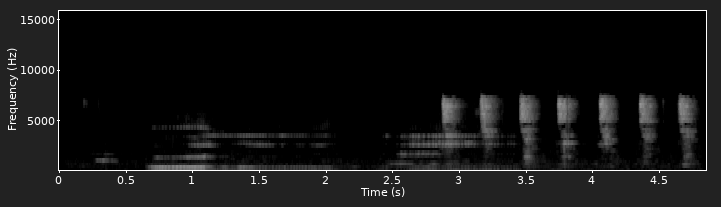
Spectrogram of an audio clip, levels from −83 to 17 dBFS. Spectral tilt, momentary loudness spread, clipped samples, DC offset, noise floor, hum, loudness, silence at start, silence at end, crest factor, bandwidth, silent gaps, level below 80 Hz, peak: 2.5 dB/octave; 22 LU; under 0.1%; under 0.1%; -69 dBFS; none; -33 LUFS; 0.3 s; 0.1 s; 24 dB; 8 kHz; none; under -90 dBFS; -16 dBFS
